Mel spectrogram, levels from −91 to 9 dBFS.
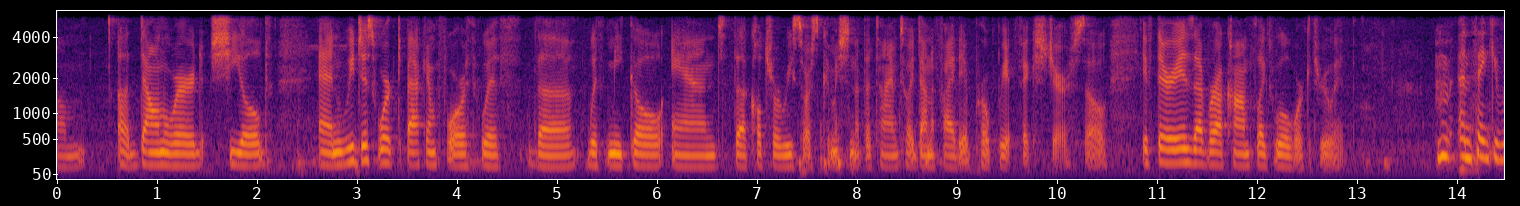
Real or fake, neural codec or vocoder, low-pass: real; none; 5.4 kHz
